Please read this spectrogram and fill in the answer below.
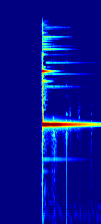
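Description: A single bright bell ding, a notification-bell sound effect. It strikes about a second in and rings on one clear high tone, fading away over about a second and a half.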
